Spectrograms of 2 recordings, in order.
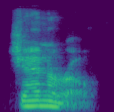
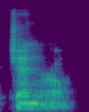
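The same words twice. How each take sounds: First: "general" with all three syllables, GEN-er-al; full form, first-syllable stress. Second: "general" cut to GEN-ral; second syllable dropped. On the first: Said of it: "Stress on the first syllable". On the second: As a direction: drop the middle vowel of "general". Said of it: "reduced to the point where it disappears". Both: Shown as a demonstration.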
